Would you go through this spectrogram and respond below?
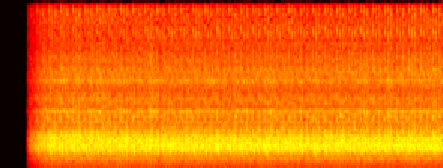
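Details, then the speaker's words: Cummins diesel in a GAZelle Next; a sharp rapid metallic clatter about three beats per second rides over the idle, an engine knock, cause not confirmed. "О, начало стучать. Ну дай ще так пару раз газу, щоб двигатель пошатає чи ні."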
